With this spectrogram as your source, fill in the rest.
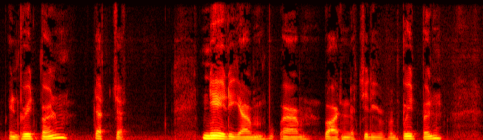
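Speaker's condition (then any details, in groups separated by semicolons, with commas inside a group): Deafness; asks others to speak slowly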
